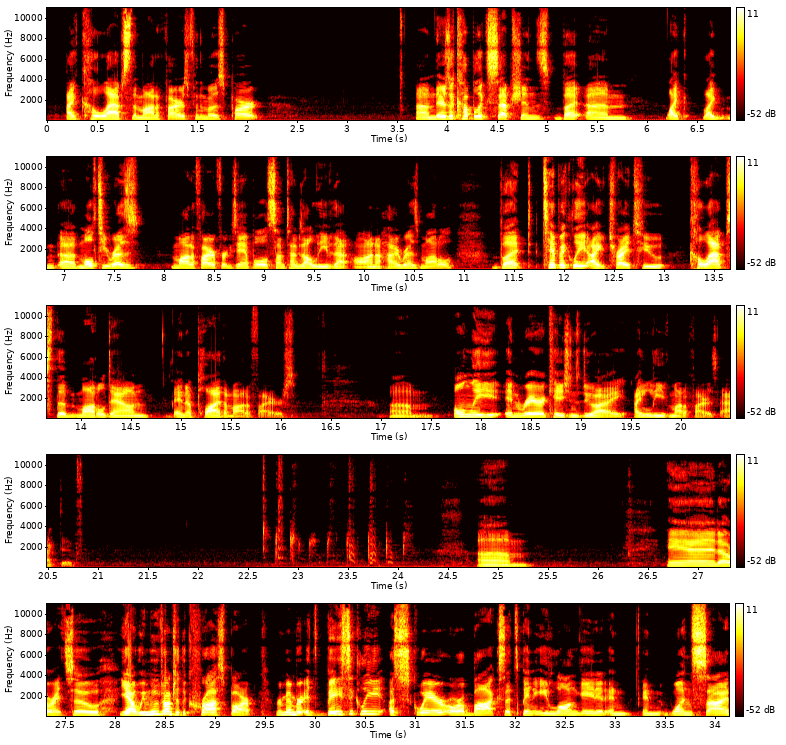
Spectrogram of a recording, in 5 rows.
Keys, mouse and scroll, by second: 17.5 middle click, 18.6 a, 18.7 a, 19.0 ctrl+middle click, 19.2 middle click, 24.9 middle click, 25.2 ctrl+middle click, 26.3 middle click, 26.5 shift+middle click, 26.9 ctrl+middle click, 27.4 middle click, 27.7 shift+middle click, 28.5 click, 28.7 ctrl+middle click, 29.1 shift+middle click.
